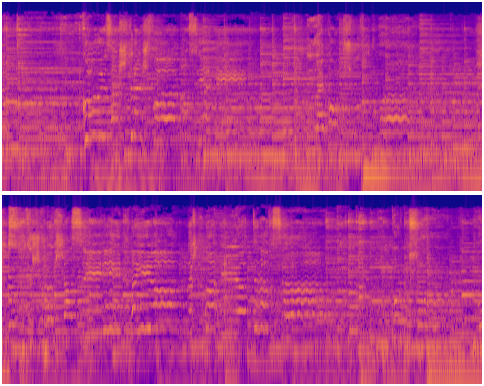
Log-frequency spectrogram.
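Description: Live band playing a slow song: Portuguese guitar and other plucked guitars over a bass line, with a woman's voice singing long notes with vibrato.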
